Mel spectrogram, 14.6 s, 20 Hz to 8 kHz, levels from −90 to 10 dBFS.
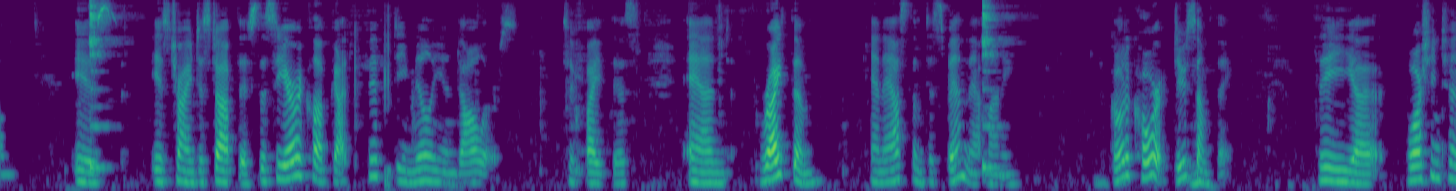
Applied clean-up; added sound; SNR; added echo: classical method Wiener filter.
